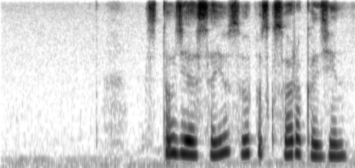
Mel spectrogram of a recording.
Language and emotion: Russian, neutral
